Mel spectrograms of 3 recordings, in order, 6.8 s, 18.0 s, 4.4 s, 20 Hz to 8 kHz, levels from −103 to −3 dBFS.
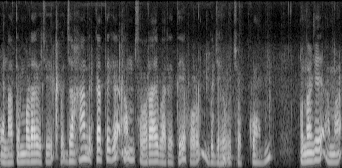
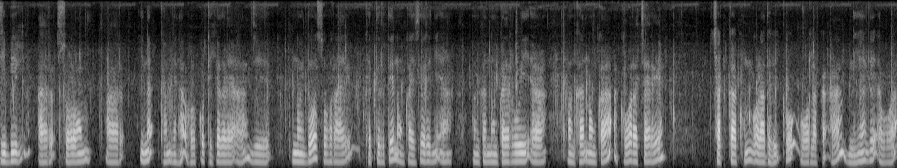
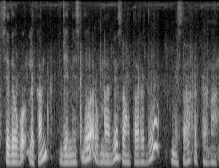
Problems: constant background noise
